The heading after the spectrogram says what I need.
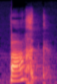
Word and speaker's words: parc: Hay ciertas consonantes finales que sí se pronuncian. Es el caso de estas que ves aquí. Parc.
